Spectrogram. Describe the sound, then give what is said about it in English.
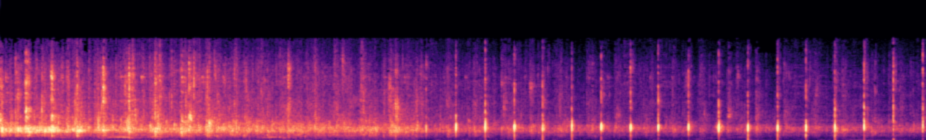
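Audience applause welcomes composer David Arnold and lyricist Don Black, guests on stage at an evening talk about James Bond music. A dense wash of clapping lasts about four seconds, then thins to many scattered, separate claps that fade away. “So please put your hands together and welcome tonight's guests, Mr. David Arnold and Mr. Don Black.”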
